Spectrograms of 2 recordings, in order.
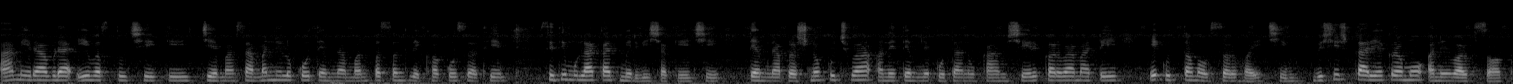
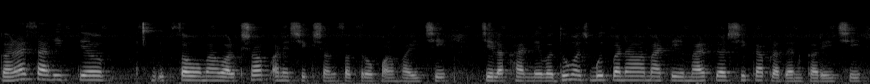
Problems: none marked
